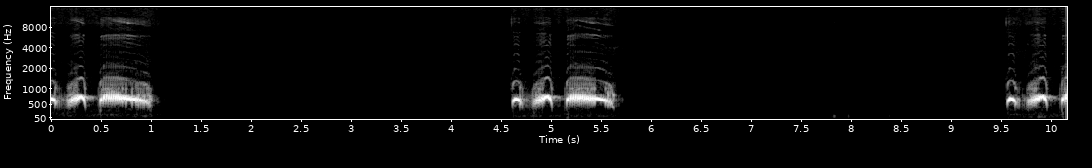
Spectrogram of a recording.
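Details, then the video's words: Lure recording of a vigorously calling spotted dove. Its repeated coo phrases come roughly every four and a half seconds, each a couple of short hoots followed by a sustained, softly wavering coo, with clean silence between them. "tekukur derkuku gacor suara mantab"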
